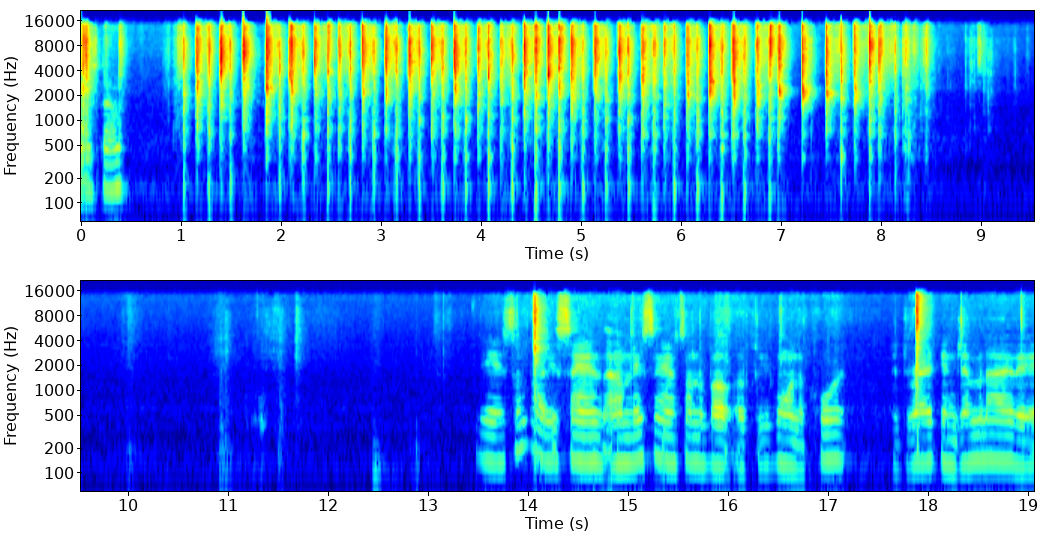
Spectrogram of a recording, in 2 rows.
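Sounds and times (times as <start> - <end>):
cards being shuffled: 0.9 - 9.4.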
